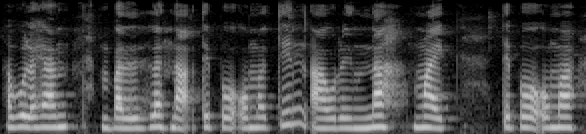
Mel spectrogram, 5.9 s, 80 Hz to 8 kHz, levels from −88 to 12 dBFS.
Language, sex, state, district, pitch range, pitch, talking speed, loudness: Mizo, female, Mizoram, Aizawl, 220-240 Hz, 230 Hz, 195 wpm, -17 LUFS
